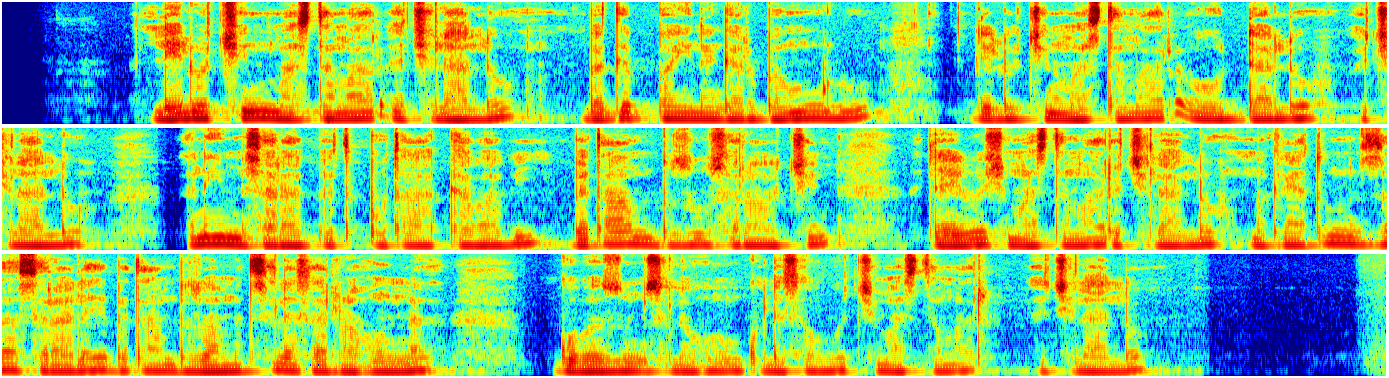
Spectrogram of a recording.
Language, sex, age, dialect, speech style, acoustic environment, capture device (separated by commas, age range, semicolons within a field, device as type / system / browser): Amharic, male, 25-34, Ethiopia - Addis Ababa, happy; focused, appliances, mobile / Linux / Chrome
